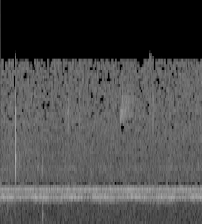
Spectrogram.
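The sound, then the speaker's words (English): A steady, high-pitched chorus of crickets trills continuously in the background, soft and constant, with no voices, just a faint outdoor hush beneath the insects. “The sound of the crickets, the sound of the hummingbirds, the sounds of nature, those are relaxing.”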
